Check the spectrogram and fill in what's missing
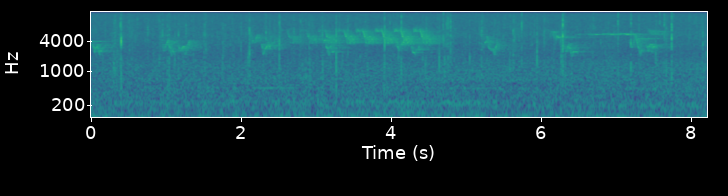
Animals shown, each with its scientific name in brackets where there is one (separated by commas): Red-eyed Vireo (Vireo olivaceus), Ovenbird (Seiurus aurocapilla), Black-throated Green Warbler (Setophaga virens)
